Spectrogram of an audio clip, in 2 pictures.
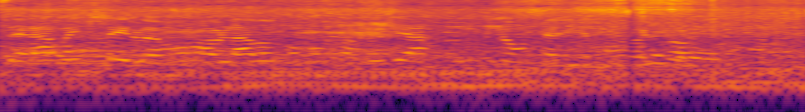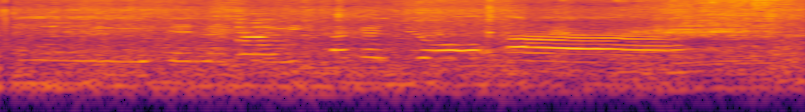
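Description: People talking, words unclear, over the steady low hum of a motor vehicle engine running, strongest in the first half.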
